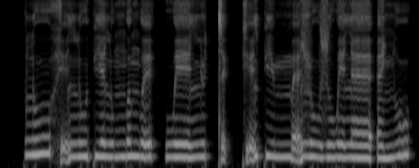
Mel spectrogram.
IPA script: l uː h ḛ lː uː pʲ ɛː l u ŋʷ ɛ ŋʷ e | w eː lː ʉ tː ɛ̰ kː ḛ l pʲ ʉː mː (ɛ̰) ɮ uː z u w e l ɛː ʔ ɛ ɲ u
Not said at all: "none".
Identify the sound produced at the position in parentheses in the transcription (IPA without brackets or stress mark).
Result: ɛ̰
